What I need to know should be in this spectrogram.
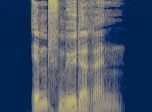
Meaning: inflection of impfmüde: 1. strong genitive masculine/neuter singular comparative degree 2. weak/mixed genitive/dative all-gender singular comparative degree
- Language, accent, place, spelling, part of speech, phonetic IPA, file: German, Germany, Berlin, impfmüderen, adjective, [ˈɪmp͡fˌmyːdəʁən], De-impfmüderen.ogg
